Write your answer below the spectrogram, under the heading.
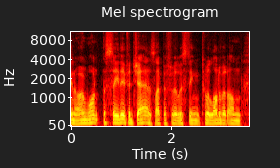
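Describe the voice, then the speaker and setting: In an Australian accent, a man with a medium pitch speaks fairly quickly with fairly even intonation. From Tasmania, Australia. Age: 60s. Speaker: music journalist and author. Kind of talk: interview, quickfire questions. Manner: hesitant, many fillers.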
